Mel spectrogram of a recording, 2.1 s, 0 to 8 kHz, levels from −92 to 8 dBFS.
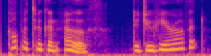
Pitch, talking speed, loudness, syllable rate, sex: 230 Hz, 225 wpm, -16 LUFS, 6.0 syllables/s, female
